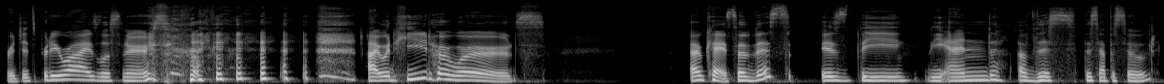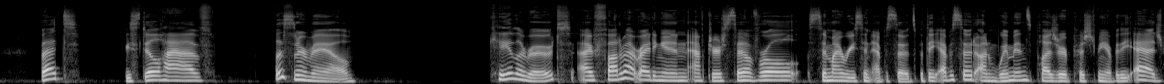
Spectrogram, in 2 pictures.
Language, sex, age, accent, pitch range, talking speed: English, female, 20-39, American, 155-195 Hz, 125 wpm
